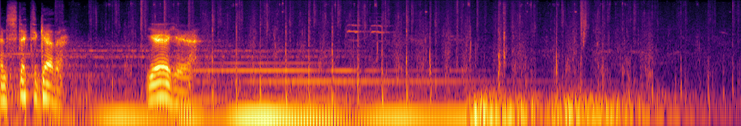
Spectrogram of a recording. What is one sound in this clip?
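Quick footsteps run over dry leaves and pavement.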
